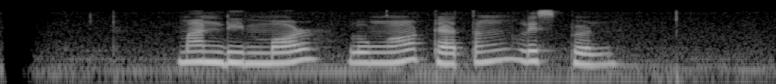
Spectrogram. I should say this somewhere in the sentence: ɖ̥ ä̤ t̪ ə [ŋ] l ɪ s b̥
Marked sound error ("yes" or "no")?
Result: no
